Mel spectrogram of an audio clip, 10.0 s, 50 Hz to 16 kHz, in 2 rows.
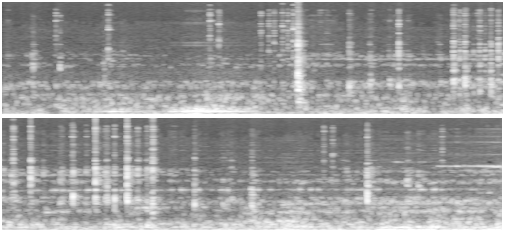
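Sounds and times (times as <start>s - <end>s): computer mouse click: 2.0s - 6.6s.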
